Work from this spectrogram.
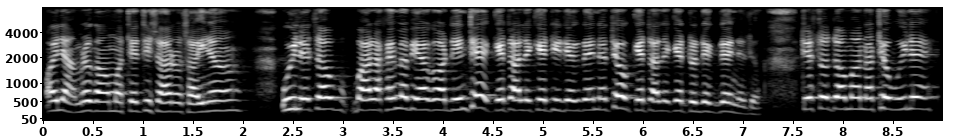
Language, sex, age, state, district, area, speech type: Nepali, female, 60+, West Bengal, Jalpaiguri, rural, spontaneous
